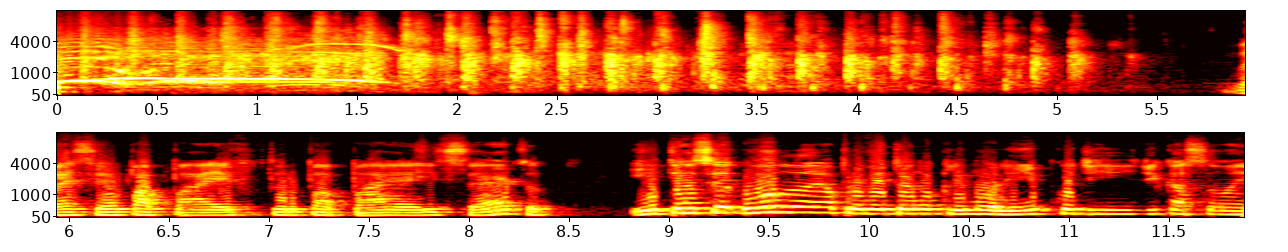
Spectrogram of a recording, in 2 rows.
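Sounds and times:
audience cheering: 0.0s - 4.4s
audience applause: 0.0s - 5.5s
speech: 5.9s - 11.8s.

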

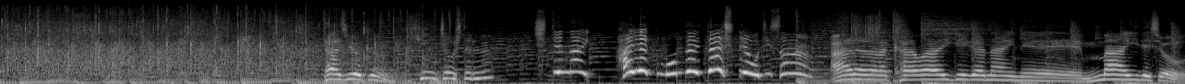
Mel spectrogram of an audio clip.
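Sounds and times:
audience applause: 0.0s - 4.7s
speech: 3.2s - 11.8s.

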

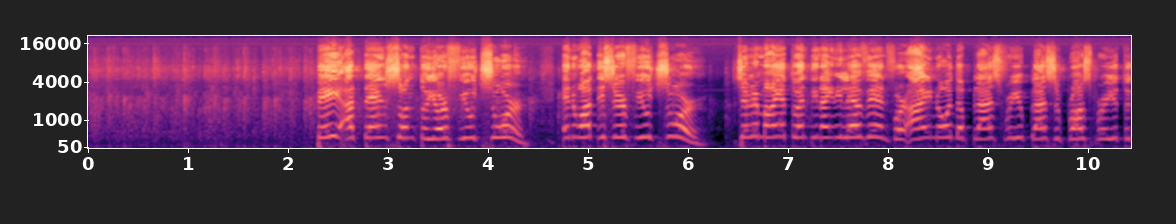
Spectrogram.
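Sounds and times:
audience applause: 0.0s - 5.0s
speech: 3.0s - 10.4s.

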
